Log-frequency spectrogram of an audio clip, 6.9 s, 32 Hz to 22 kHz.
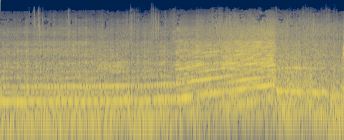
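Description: A 2023 Suzuki GSX-R 1000 sport bike engine revs hard on a stretch of road, pitch climbing steadily through the gears with a shift and a renewed rise, loud and close throughout.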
